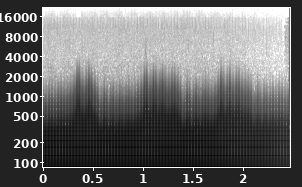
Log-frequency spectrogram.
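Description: A modular synthesizer voice holds one steady low, buzzy note while its filter cutoff is modulated by the ChaQuO chaos circuit, so the tone brightens in several irregular swells. The Gain control is being turned, letting the chaos circuit's oscillations through to the filter at a lower level.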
